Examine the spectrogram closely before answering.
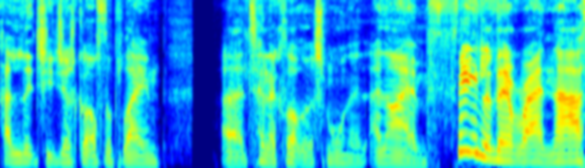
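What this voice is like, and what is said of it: Raspy, sick-sounding voice. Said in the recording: “I'm a bit sick as well, so my voice might sound a little bit raspier than usual. I got the con flu”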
